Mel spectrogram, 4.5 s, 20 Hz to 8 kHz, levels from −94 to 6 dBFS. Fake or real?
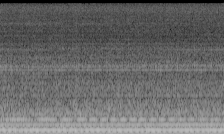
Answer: real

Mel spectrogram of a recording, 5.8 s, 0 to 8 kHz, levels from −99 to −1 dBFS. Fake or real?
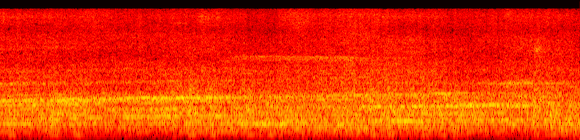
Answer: real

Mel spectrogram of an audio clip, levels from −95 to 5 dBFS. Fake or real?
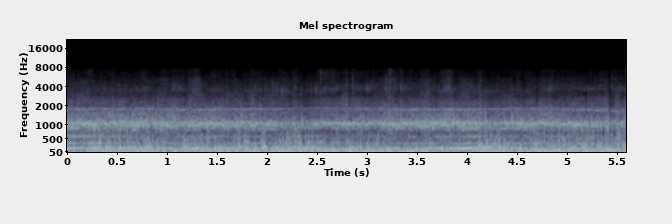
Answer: real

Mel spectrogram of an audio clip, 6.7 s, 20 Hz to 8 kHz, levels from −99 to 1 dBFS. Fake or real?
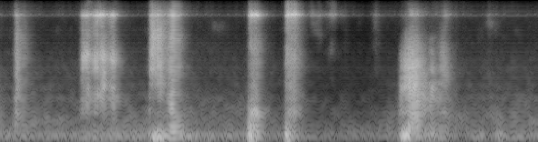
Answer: fake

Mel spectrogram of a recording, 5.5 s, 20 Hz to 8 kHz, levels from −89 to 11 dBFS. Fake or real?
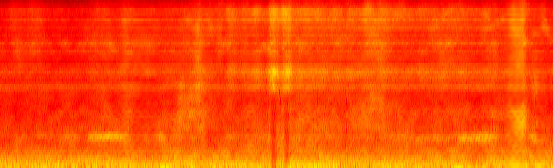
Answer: fake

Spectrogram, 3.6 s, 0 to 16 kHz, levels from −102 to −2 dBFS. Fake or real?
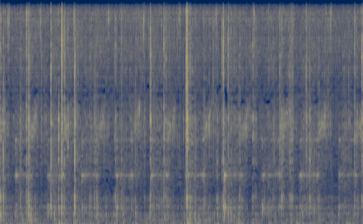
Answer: fake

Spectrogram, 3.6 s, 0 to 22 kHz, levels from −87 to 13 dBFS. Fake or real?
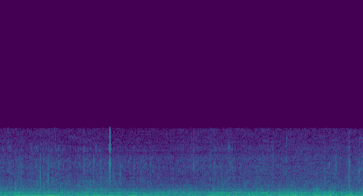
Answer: fake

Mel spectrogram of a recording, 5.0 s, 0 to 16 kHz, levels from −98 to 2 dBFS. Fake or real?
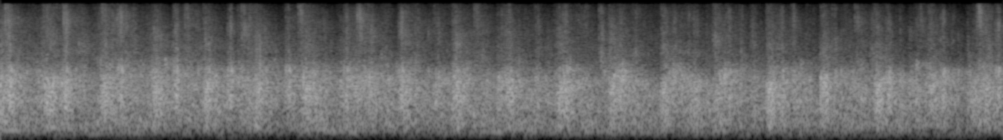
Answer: real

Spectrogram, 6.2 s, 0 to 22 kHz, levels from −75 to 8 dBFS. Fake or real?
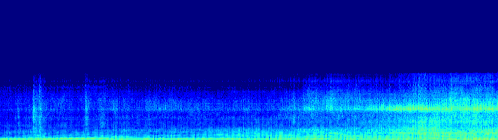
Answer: fake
